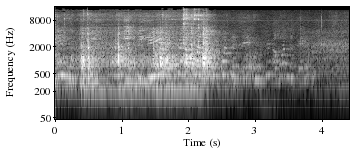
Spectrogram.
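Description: Young performers' voices, loud for about the first two seconds, then quieter.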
